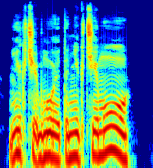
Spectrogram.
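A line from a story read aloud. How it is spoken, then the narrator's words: Grumbling frog. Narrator (Russian): проворчал лягух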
